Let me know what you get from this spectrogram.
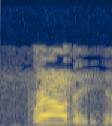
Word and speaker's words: Brody: I'm sorry, how do you pronounce that? – Rhymes with howdy. – Okay. Browdy, is that right? – Yes.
